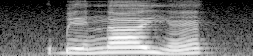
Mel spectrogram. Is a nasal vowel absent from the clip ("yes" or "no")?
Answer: no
